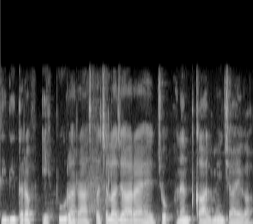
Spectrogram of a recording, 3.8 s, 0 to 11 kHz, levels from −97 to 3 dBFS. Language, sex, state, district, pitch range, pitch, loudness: Hindi, male, Uttar Pradesh, Lalitpur, 130-145 Hz, 140 Hz, -17 LUFS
